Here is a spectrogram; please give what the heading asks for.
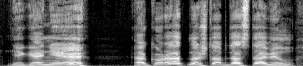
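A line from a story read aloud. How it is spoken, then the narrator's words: Shouted after someone. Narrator (Russian): крикнул вслед Морозов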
